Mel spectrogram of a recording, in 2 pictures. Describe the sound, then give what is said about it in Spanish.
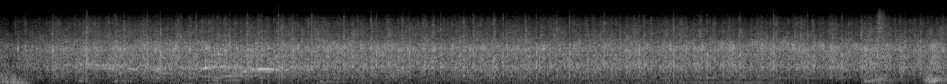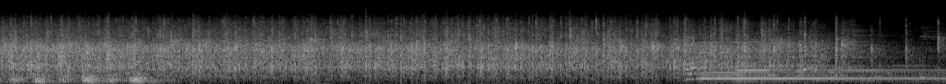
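A large audience at a band's concert applauds a guest performer steadily for nearly twenty seconds, a dense, sustained wash of clapping that fades slightly at the very end. “Así que un gran aplauso para nuestro amigo”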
